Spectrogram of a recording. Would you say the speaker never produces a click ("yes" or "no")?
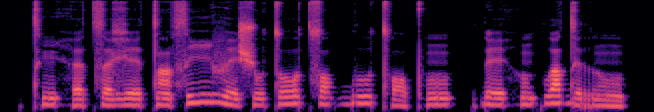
yes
